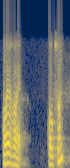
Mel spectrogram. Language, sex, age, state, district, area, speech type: Assamese, male, 18-30, Assam, Morigaon, rural, conversation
